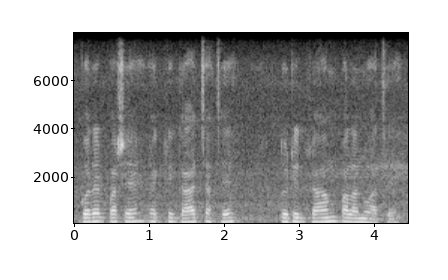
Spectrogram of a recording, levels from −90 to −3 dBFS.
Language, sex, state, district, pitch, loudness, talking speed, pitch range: Bengali, male, Assam, Hailakandi, 155 Hz, -16 LUFS, 120 wpm, 150-160 Hz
